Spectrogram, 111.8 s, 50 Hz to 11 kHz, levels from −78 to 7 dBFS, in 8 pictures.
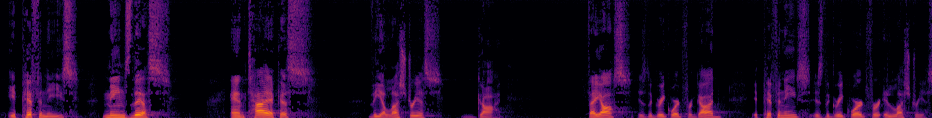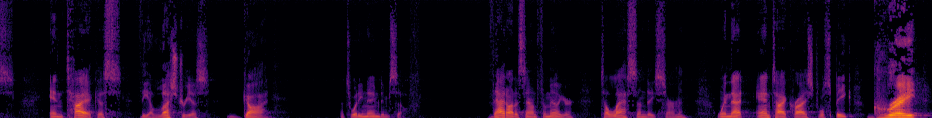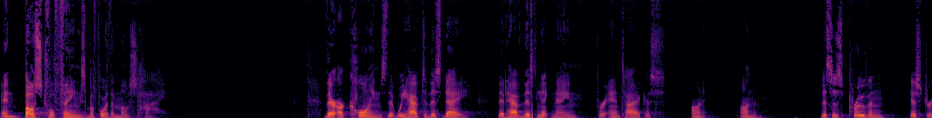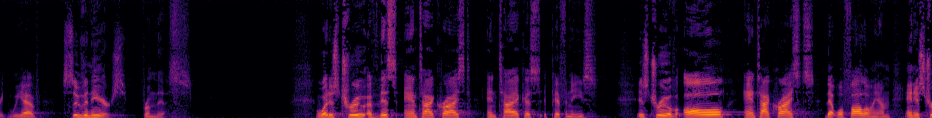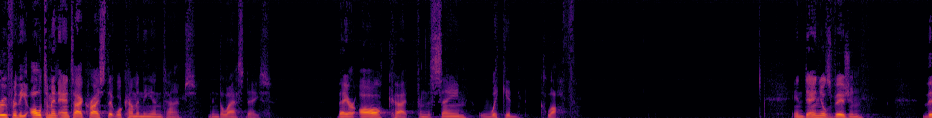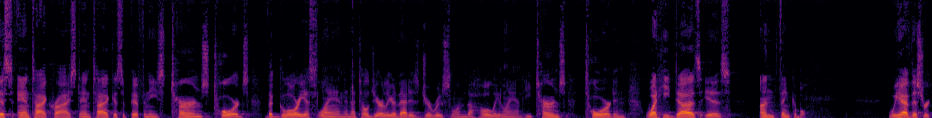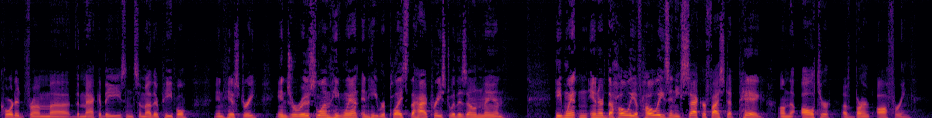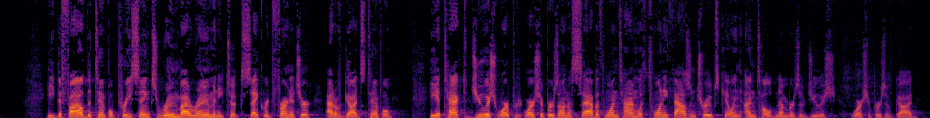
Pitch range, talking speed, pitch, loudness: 110-155 Hz, 130 wpm, 130 Hz, -26 LUFS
